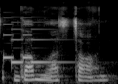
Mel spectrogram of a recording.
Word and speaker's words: Gamla stan: Oke, sambil kita explore, I want to tell you something about Gamlaston. Kalau Swedish pronounce-nya it's Guml Stone.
